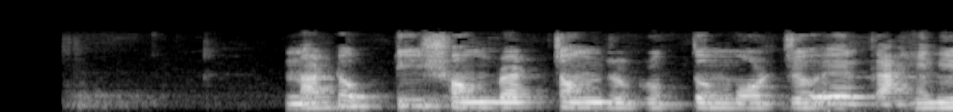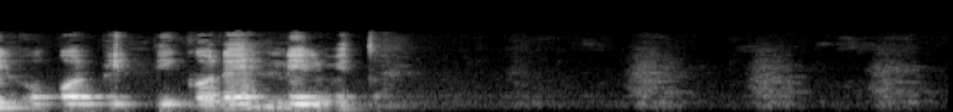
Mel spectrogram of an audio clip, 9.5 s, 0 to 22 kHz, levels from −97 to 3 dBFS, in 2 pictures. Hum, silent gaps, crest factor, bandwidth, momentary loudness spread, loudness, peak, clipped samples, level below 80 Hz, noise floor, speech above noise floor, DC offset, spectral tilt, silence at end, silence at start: none; none; 20 dB; 7.8 kHz; 9 LU; -19 LUFS; -2 dBFS; under 0.1%; -60 dBFS; -72 dBFS; 54 dB; under 0.1%; -5.5 dB/octave; 3 s; 1.45 s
